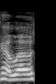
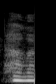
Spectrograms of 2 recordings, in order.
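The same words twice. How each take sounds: First: It is said in a plain voice. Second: It is said in a sultry voice.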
